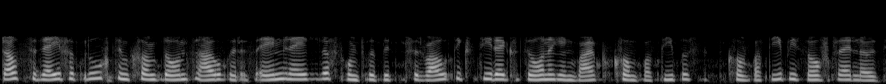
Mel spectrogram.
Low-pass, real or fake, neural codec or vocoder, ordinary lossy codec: 3.6 kHz; fake; autoencoder, 44.1 kHz, a latent of 192 numbers a frame, MeloTTS; none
